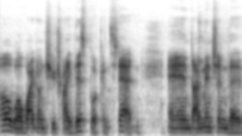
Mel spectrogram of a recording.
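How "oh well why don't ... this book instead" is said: usual speaking voice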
